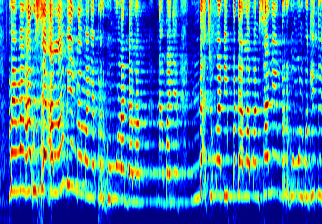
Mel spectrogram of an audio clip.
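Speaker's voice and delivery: high-pitched, impassioned preacher; sustained high sermon delivery; forceful preaching. Real, not acted. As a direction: drive the message home with rising fervour.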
